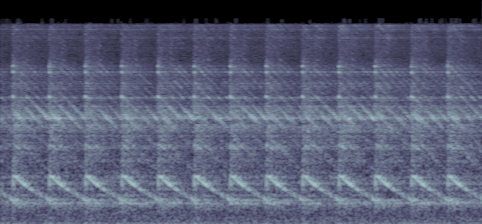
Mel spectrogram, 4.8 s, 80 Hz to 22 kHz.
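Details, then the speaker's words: Dyson cordless vacuum motor fed from a bench power supply and drawing only about 200 mA: quiet whirr surging about three times a second that never reaches full speed; owner suspects the motor controller, with the BMS also questioned. "the motor controller is doing something but it's um it's modulating so it could be the controller that's faulty"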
